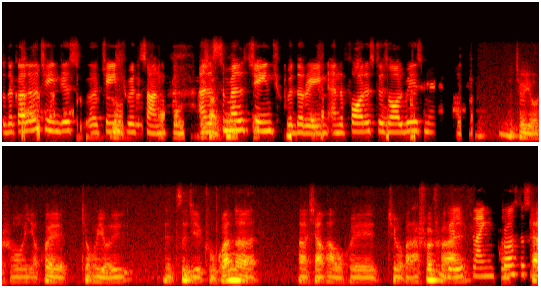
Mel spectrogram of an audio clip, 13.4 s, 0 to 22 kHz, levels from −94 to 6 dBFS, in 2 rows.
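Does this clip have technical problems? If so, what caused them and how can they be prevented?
Yes. From 0.08 to 5.97 s, and again from 12.68 s to the end, the speech dips and breaks up in pieces, falling by roughly 40 dB at its deepest. This is likely speech suppressed in double talk: with both sides talking, the echo canceller mistook this talker for loudspeaker echo and turned everything down. A canceller with better double-talk detection, or a headset instead of a speaker, would prevent it.

A delayed copy of the voice trails about 0.45 s behind at 0.26–0.69 s, 1.32–2.2 s, 3.97–4.03 s, 4.75–6.05 s and from 12.6 s to the end, about 10 to 25 dB below the speech. This is likely echo leak: the far end's loudspeaker playback reached its microphone and wasn't fully cancelled. Headphones or stronger echo cancellation there would prevent it.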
